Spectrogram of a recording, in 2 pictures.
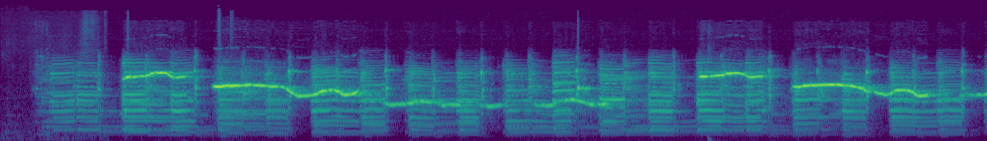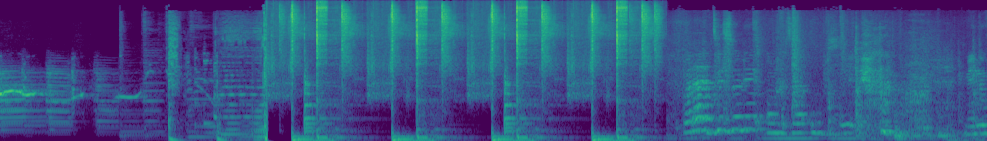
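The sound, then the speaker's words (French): A clear whistled melody glides over soft instrumental backing for about ten seconds as a short music break, then cuts abruptly into sharp bursts of clattering noise as two people arrive running into the studio, followed by people talking. “Alors, on se retrouve tout de suite après une petite pause musicale”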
